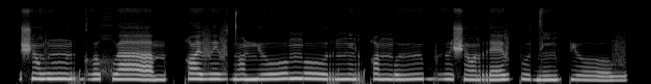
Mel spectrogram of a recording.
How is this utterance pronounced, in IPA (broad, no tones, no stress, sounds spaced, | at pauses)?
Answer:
ʃ ɔ̃ v ũː r ɡʱ o χʷ aː m | qʷ ɛ v e v d ɔ̃ mʲ oː ŋ oː r ŋ ĩ r qʷ i ŋʷ ɯː bʱ ɯ ʃ ɔ̃ r ɛ v p u d ĩ ɡ pʲ oː v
